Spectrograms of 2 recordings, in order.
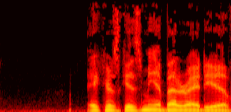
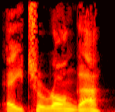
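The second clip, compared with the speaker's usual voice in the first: higher, hammed-up attempt at an Australian accent; a clumsy mock Australian accent with a raised pitch; bad Australian accent; 7 semitones higher, 3 dB louder than usual. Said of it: "I don't have a very good Australian accent".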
